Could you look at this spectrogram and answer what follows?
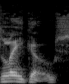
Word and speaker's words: Lagos: to Lagos uh yeah the Nigerians pronounce it Lagos ohos I'm sorry that's all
